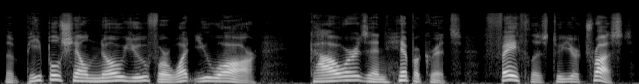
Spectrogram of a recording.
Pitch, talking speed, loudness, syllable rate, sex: 140 Hz, 140 wpm, -18 LUFS, 4.1 syllables/s, male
